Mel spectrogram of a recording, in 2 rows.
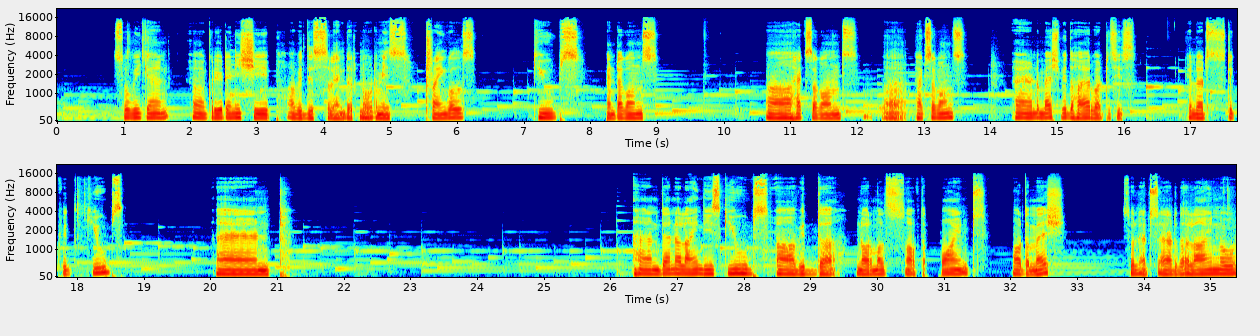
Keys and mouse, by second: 12.4 click.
